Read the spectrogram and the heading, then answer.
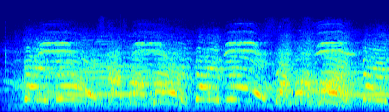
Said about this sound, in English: That's a crowd in Sacramento, California this past spring chanting the name of an unarmed black man killed by police.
